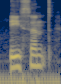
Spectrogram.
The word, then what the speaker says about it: decent: which is very similar almost a homophone but slightly different stress on on the syllable decent something which is reasonably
